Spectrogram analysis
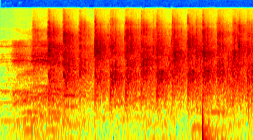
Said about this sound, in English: All right, stop clapping. Stop clapping. I ain't mean to be rude.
